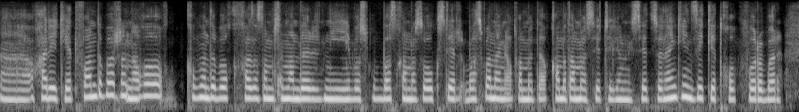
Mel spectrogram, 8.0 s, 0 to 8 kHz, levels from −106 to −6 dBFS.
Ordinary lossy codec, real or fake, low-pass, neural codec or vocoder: none; fake; none; codec, 16 kHz, 4.8 kbps, FACodec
